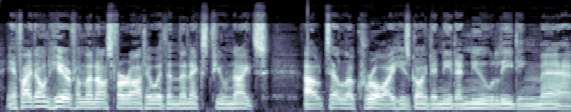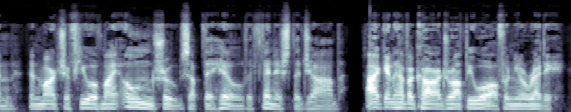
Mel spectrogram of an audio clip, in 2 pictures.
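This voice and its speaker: An actor playing a proud, old-fashioned vampire baron in a video game, speaking with measured, theatrical, world-weary authority. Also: male voice, on the low side, steady tone, no echo, clean studio sound, lightly acted. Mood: grave, scheming. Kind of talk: scripted video game dialogue.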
